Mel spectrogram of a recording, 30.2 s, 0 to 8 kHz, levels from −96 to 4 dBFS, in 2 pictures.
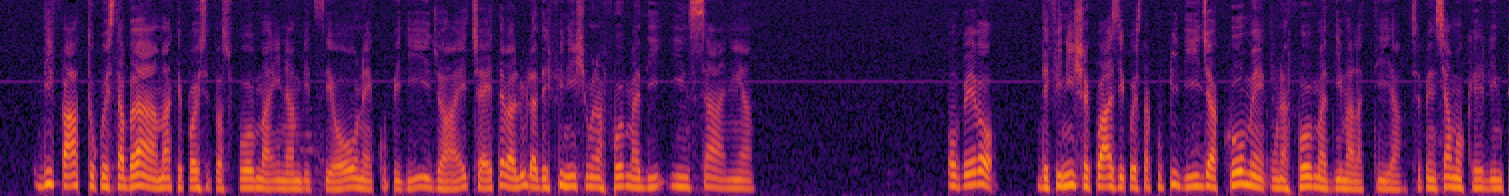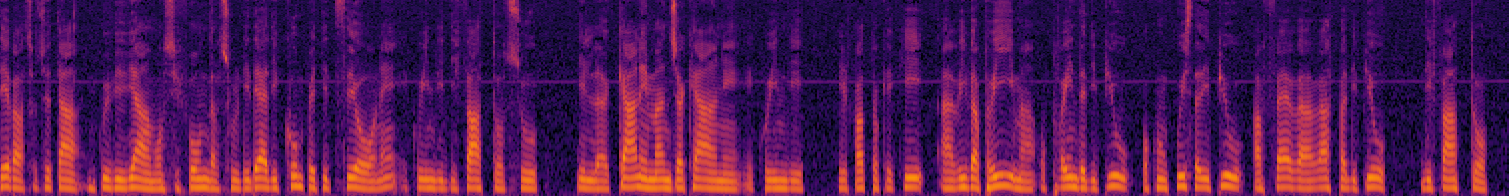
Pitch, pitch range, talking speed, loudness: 135 Hz, 125-145 Hz, 145 wpm, -28 LUFS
